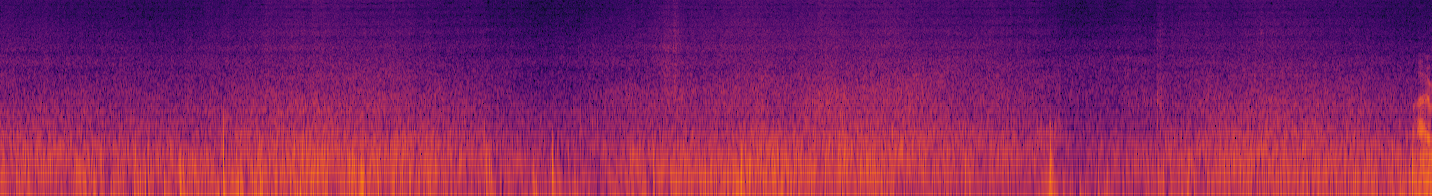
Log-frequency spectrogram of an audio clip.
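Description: Steady surf and gusting wind on a Gulf beach in North Naples, Florida, a continuous broad wash of breaking waves with wind buffeting the microphone throughout, no voices.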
